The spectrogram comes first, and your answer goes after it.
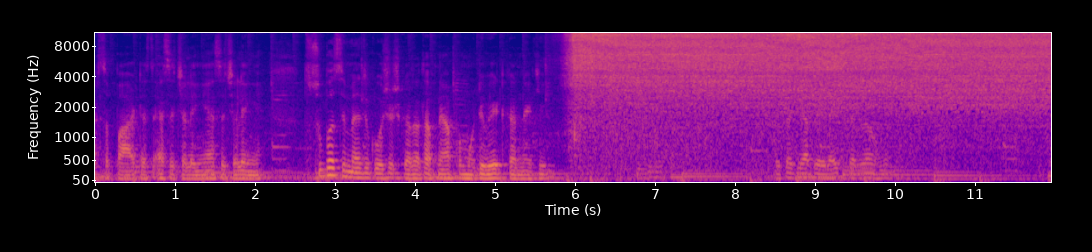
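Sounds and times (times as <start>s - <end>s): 
speech: 0.0s - 6.0s, 8.5s - 10.1s
pressure cooker whistle: 5.8s - 11.9s.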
